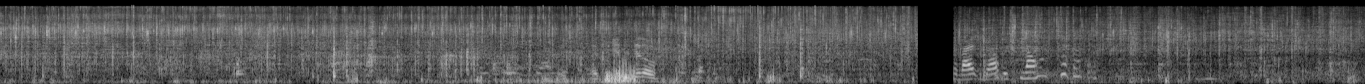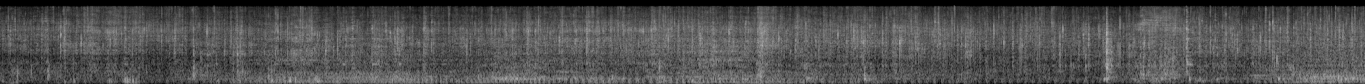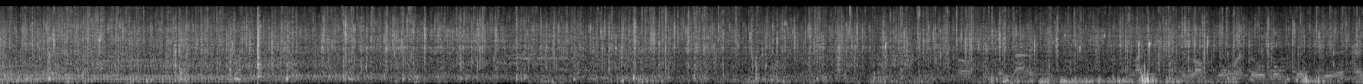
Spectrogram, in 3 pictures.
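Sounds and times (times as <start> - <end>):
food sizzling on a griddle: 0.0 - 40.9
small crackles and clicks: 0.0 - 40.9.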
